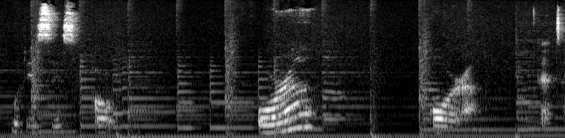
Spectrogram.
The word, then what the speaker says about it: Aura: Aura.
